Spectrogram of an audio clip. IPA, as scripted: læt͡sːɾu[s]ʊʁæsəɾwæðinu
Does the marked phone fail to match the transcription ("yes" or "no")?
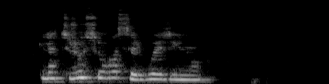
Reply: no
